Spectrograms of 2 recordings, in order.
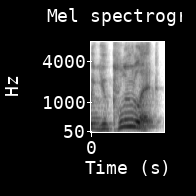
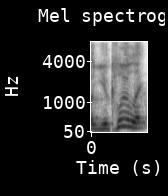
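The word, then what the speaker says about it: Ucluelet: it took me years to learn how to pronounce euclid you know you cluelet you know and so you cluelet you cluelet i have to keep saying it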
